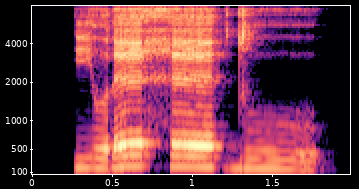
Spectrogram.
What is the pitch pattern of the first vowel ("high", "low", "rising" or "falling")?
low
